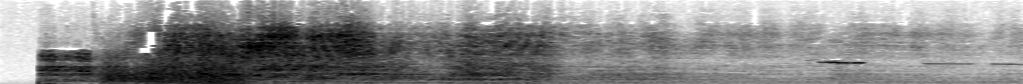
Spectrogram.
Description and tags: A mouth noise mixed with FM radio static played by stereo in background, recorded into portable cassette deck with Fast Forward activated during recording to slow everything down on playback.
cassette, noisy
